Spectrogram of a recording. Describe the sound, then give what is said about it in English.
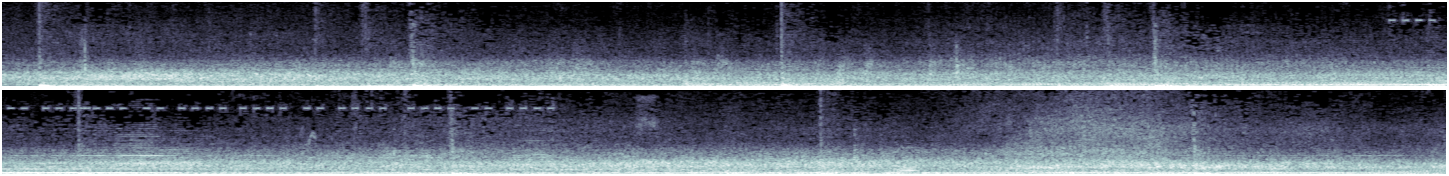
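A car drives across a Palestinian valley beneath hilltop Jewish settlements south of Jerusalem, its engine and road noise forming a steady, loud rumble that continues unbroken for the whole stretch, with no one talking. “now we are driving over the Palestinian Valley”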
